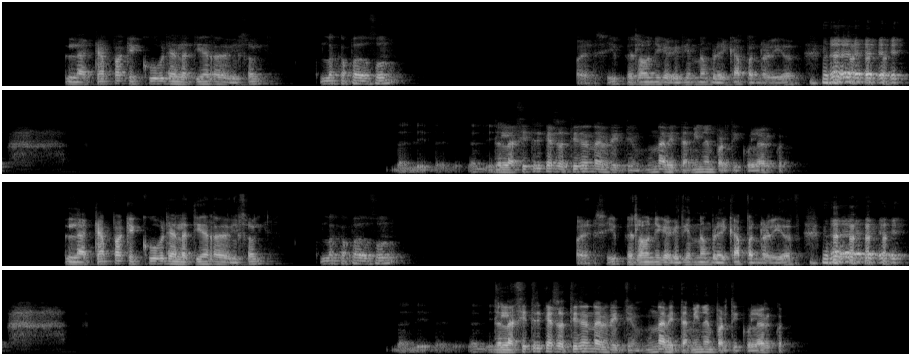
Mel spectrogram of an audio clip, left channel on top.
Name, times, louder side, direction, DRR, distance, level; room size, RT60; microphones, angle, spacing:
voice 1, 0.6-2.6 5.7-8.4 9.2-9.7 13.9-16.9, right 4 dB, 55° right, 0.5 m, -26 dB
voice 2, 3.2-3.9 8.2-9.0 13.0-14.1, left 1 dB, 25° left, 0.6 m, -27 dB
6.3 x 5.0 x 3.5 m
head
